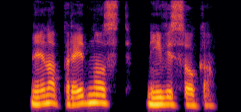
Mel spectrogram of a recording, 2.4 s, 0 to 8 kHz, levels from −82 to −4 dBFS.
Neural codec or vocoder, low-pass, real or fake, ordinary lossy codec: none; none; real; none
